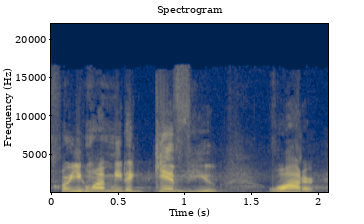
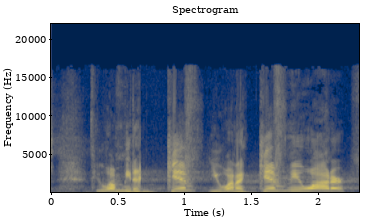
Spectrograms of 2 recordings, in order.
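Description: First: "give you" set against the other option, falling at the end; stress on YOU. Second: "give me water" pitched high as the first option; higher questioning lift through "you wanna give me water"; stress on ME. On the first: Confused woman asking the reverse offer, stress on "you". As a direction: lean on "you", then let "water" drop. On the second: Confused woman asking who gives water, stress on "me". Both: Retold or imitated. Weighing two opposite offers.

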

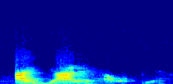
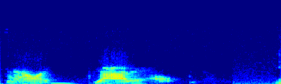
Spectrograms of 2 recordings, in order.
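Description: First: Said in the usual way. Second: Hushed whisper, a secret confided. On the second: Retold or imitated. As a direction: lean in and whisper it. Promoter's quiet final line.

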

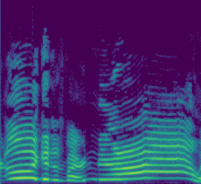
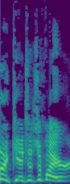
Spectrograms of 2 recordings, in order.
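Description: First: Hammed-up wail, much higher and louder; mock wail. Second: Mock whine. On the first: Imitating David unable to reach the hat, louder mock wail. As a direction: overdo the helpless whine, growing. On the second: David whining about the fire.

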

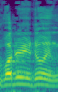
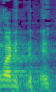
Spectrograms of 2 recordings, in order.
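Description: First: Loud and high, all weight on WHAT; full-volume outraged demand; indignant shout. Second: A calmer echo of the outraged shout. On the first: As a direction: bellow WHAT are you doing. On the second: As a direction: still raised but less loud, stress on WHAT. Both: Acted. Crowd scolding, repeated.

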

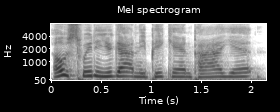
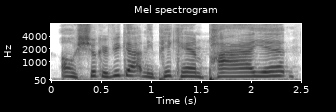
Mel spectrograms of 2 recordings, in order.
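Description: First: High Southern old lady voice, softer, imitated; Southern hostess softly offering pie to a guest; old lady Southern accent. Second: A lightly put-on Southern lady asking a guest about pie; old lady Southern accent. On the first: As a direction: sweetly ask in a Southern grandma accent. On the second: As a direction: coo it like a Southern grandmother offering pie. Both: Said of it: "doing the old lady Southern".

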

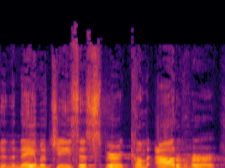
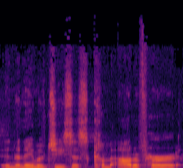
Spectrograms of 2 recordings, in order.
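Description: First: Forceful command. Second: Low, very soft command; hushed command. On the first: Paul to the spirit in the girl, forceful command. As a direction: order it out with force. Acts Paul casting out the demon. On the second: Paul, annoyed, to the spirit, hushed command. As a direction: give the order low and quiet. Paul, fed up, retold very softly. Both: Acted.

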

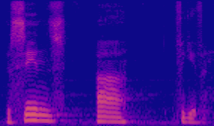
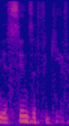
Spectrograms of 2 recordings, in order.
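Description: First: "Your sins" then pause, "are", pause, "forgiven." fading soft; word by word. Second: Softer, hushed statement of forgiveness. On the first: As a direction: spell it out slowly, each word apart. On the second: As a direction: say "Your sins are forgiven." softly in one flow. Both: Shown as a demonstration.

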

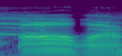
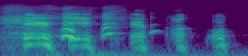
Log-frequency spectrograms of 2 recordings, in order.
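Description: First: Said in the usual way. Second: High squeal of a laugh through the words; delighted giggling approval. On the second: Real, not acted.

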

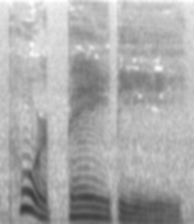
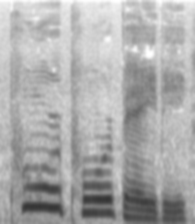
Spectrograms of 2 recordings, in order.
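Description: First: Mocking baby talk. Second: Squeaky high then drawn-out pity; mock coo, pitch jumps up; mocking baby talk. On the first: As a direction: drag it out, mock sympathy. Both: Mocking the fired forecaster.

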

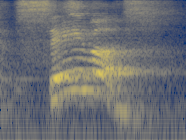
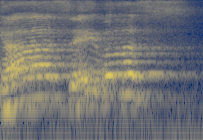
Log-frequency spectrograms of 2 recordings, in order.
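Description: First: High, loud cry of save us; urgent plea. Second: High, slow, drawn-out panicked cry of Ah, save us; a hammed-up terrified plea; mock panic. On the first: Retold or imitated. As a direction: call save us out like men about to drown. Disciples cry out in storm. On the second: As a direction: act out the frightened disciples in the boat. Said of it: "they're panicking".

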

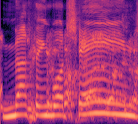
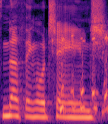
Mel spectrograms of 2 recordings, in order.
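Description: First: "Nothing will change" drawn out slowly, CHANGE stretched hard; emphatic repeat. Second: Said in the usual way. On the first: Acted. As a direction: declare "Nothing will change", very slow and firm on "change".

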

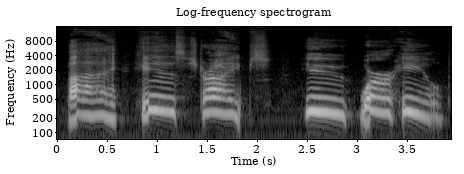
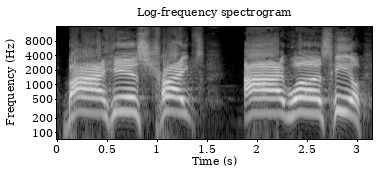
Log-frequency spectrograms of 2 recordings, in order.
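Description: First: Very soft, slow, higher-pitched; a faint, drawn-out voice from within; low inner voice. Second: Slow, high, loud declaration; louder than the devil. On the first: Inner voice to a bedridden man, hushed and slow. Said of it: "like, low on the inside". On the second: Believer answering the devil, loud defiant declaration. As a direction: proclaim it forcefully, word by word. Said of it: "You gotta get louder than the devil". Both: Retold or imitated.

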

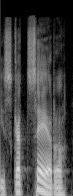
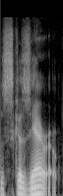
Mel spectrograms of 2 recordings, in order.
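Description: First: Scazzero the Italian way, skah-TSEH-ro, with a ts sound and a tapped r; Italian pronunciation. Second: Scazzero read the American way, skuh-ZAIR-oh, ending on a rise; American pronunciation. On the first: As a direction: say Scazzero like an Italian, zz as ts, falling at the end. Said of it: "If I remember my Italian class". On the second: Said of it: "an American intonation". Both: Shown as a demonstration.

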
